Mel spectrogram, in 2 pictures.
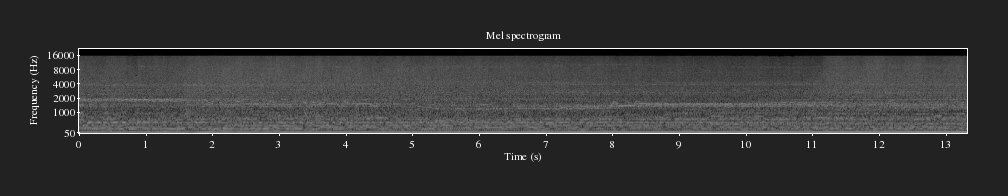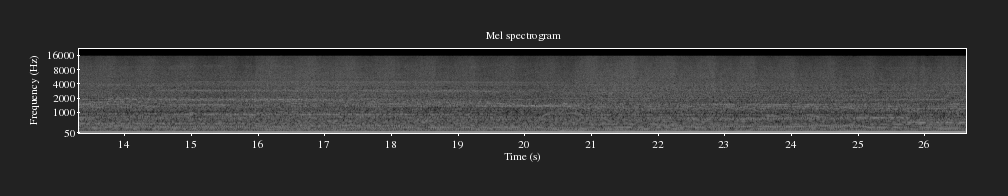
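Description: Downtempo psychill electronic music: a deep, steady bass under layered sustained synth tones, slowly growing louder.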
